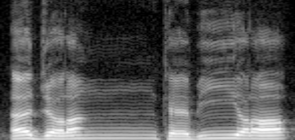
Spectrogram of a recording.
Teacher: أسمع فقط الغنة التي مقدارها حركتين في الإخفاء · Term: إخفاء حقيقي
